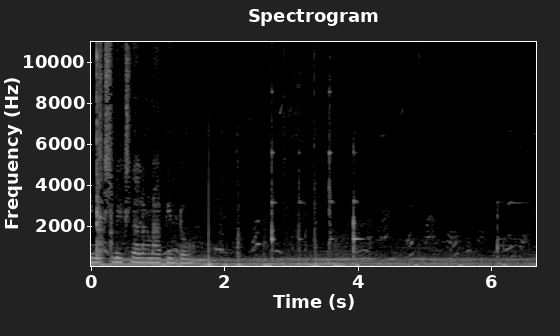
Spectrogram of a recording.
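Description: A spoon stirs liquid in a glass bowl, clinking against the glass.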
